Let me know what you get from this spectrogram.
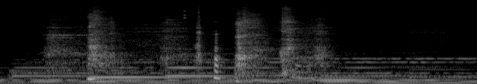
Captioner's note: nervous laughing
